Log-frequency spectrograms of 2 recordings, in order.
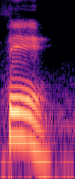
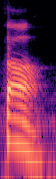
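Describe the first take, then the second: First: The letter name ends in an 'eh' vowel. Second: The letter name ends in an 'ah' vowel. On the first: The speaker calls it wrong. "the instead of tha" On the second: The speaker calls it right. "instead of tha"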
